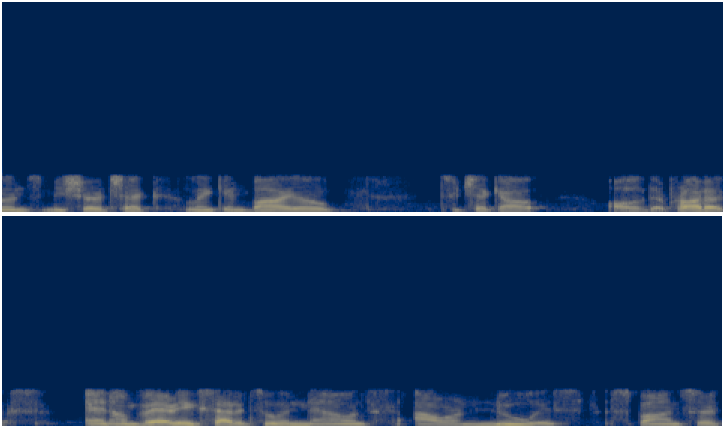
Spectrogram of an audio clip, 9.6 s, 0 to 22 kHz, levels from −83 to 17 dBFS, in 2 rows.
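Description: Throughout the speech the G.729 codec is plainly audible, with a rough, buzzy, faintly synthetic texture that fits an 8 kbit/s G.729A stream modelling each frame from a filter and sparse pulses. A spectrogram shows nothing above 4 kHz, with smeared, blocky harmonics.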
